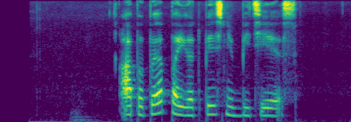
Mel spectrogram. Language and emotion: Russian, neutral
